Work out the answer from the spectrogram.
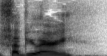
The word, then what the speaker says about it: February: Maybe not February cuz some people say February and don't pronounce the first R.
